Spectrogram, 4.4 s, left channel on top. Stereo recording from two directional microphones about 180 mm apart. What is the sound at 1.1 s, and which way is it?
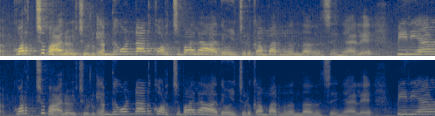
A woman's voice, 45° right (ahead or behind).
